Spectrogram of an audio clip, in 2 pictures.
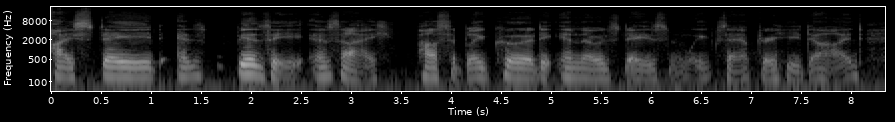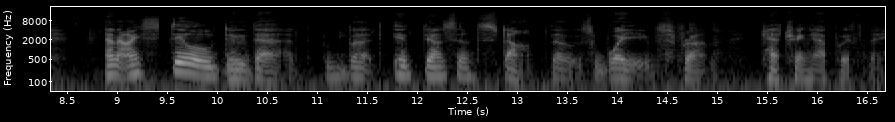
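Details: Adult female radio host first diagnosed with spasmodic dysphonia in 1998, treated every four months with botulinum toxin injections into the vocal cords; spasmodic dysphonia.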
